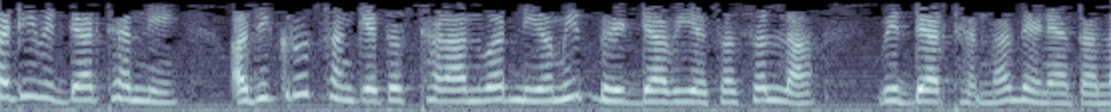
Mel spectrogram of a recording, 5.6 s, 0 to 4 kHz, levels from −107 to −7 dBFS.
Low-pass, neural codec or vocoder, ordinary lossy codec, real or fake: 3.6 kHz; none; none; real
